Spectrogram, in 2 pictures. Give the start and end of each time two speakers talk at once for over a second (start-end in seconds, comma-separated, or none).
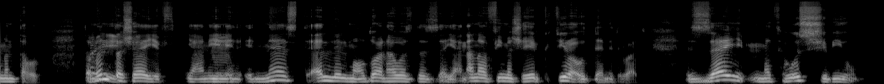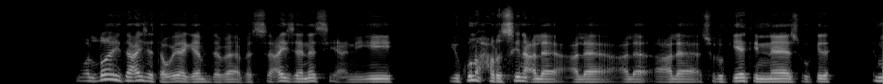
none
